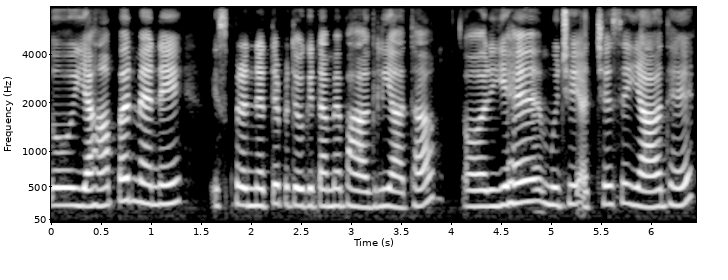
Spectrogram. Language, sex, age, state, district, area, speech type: Hindi, female, 30-45, Rajasthan, Jodhpur, urban, spontaneous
